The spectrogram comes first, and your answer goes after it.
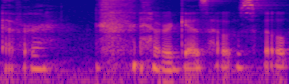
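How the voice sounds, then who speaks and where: Whispering at a fairly slow pace. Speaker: ASMR artist painting on camera. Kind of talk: relaxing ASMR painting tutorial. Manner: soft-spoken, slow.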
